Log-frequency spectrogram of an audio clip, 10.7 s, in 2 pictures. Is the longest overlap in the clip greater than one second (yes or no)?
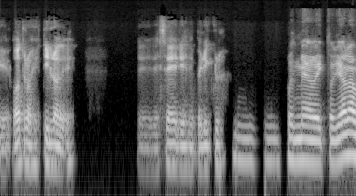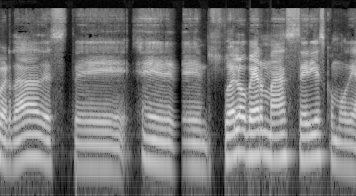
no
